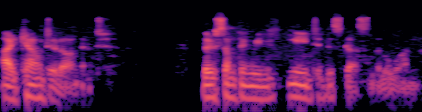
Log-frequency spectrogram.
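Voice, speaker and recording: A man playing a calm, menacing alien tyrant in a table read, with a deep, gravelly voice and a slow, fatherly condescension. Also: exaggerated voice. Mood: calm menace. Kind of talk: amateur table read of a film script.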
